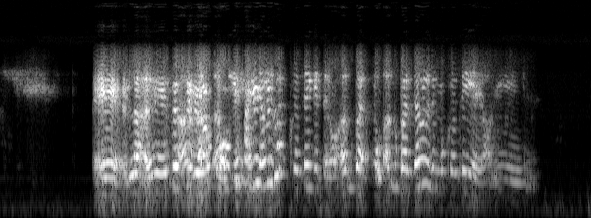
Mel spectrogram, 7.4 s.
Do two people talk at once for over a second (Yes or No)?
Yes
